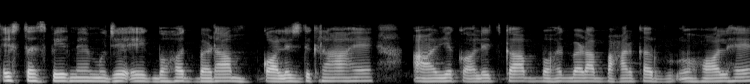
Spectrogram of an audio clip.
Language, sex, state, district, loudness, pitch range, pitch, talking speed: Hindi, female, Bihar, Jahanabad, -19 LUFS, 145-160 Hz, 150 Hz, 170 wpm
